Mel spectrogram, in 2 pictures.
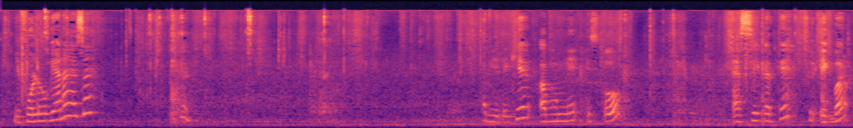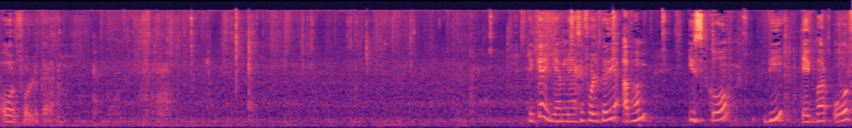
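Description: Paper rustles and crinkles as it is folded and creased by hand.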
